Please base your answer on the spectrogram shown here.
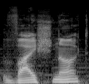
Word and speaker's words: Weissnacht: It's pronounced Weissnacht. It's German.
